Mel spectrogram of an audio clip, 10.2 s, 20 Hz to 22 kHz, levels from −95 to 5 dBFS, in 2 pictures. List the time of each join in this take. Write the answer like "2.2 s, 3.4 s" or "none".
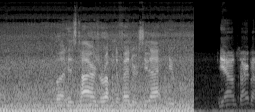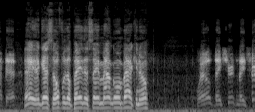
3.9 s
